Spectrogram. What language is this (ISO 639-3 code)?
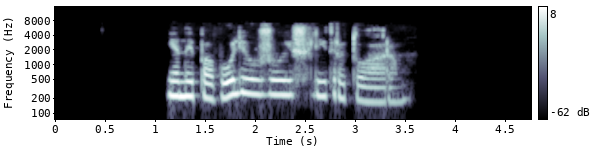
bel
